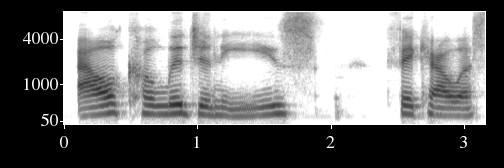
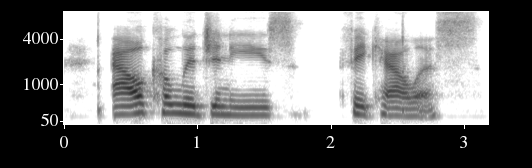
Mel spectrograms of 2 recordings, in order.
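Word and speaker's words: Alcaligenes faecalis: this lab is called alkalogenesis facalis that's how you pronounce that terrible looking word alkalogenese facalis this one is also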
